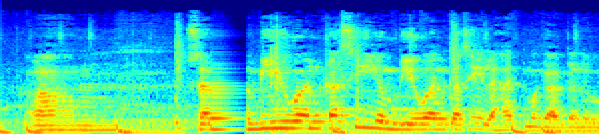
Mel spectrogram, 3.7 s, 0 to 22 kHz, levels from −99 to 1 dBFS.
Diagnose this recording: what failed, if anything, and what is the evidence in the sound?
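A call audio freeze at 1.33–1.56 s, likely from network delay draining the jitter buffer: a fading concealment buzz fills about 0.2 s, then audio resumes where it stopped, delayed rather than dropping content.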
